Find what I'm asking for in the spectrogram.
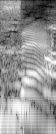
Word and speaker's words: Zax: And also, in true Atlas form, you mispronounced his name, which is perfect. I actually enjoyed that a great deal. His name is Zax. – Aww. – His name is Zax. Z-A-X.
